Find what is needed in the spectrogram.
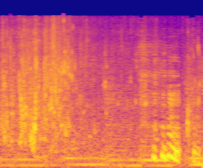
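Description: Water splashing as a musky is let go from a hand at the boat's side and swims off, over background music with a steady low bass line; a voice exclaims near the end.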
